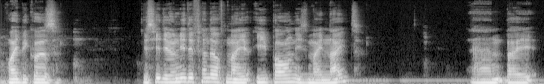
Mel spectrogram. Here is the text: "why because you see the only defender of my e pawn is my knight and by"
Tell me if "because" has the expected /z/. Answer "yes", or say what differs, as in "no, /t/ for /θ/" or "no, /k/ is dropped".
yes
